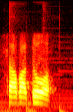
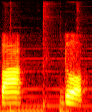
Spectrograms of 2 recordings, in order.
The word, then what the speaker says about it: Salvador: Salvador. Salvador. You'll notice the R was quite faint at the end. That is closer to the pronunciation that the locals have, as they pronounce the R as much softer.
